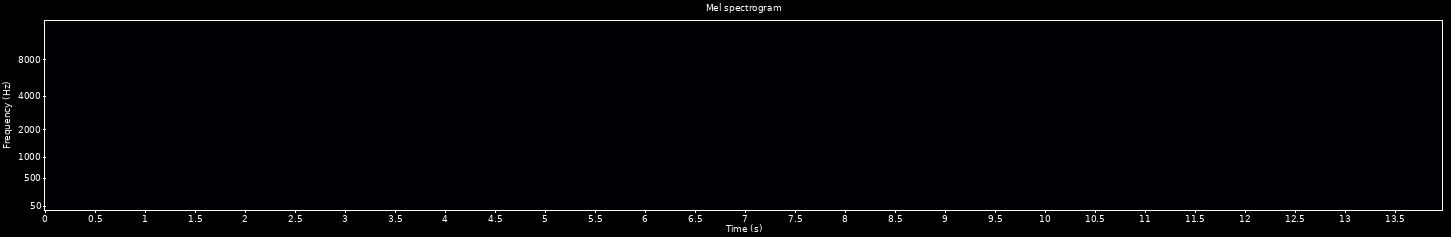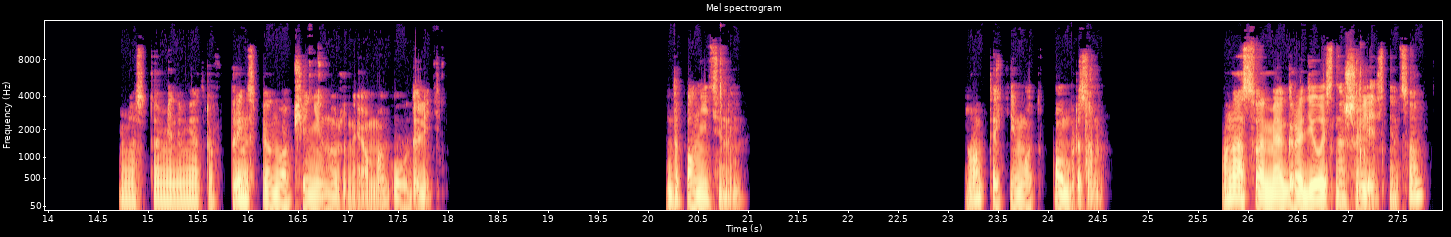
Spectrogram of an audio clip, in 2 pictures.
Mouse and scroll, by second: 0.0 click, 2.5 click, 4.0 click, 16.5 click, 17.8 click, 20.7-24.3 middle drag, 24.6-24.9 scroll down 2, 25.1-27.0 middle drag, 27.3 scroll down 2, 27.8-27.9 middle drag.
